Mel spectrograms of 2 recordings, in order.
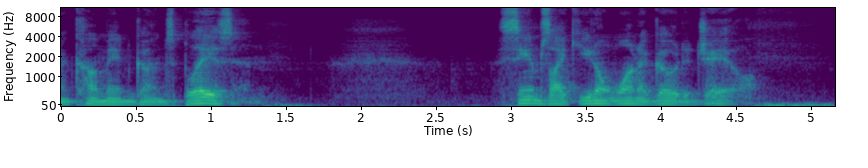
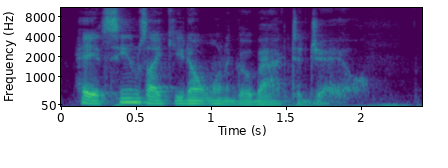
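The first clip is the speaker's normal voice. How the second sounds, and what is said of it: Low, smooth, soothing radio DJ voice. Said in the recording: “he takes a different tone of voice, kind of, you know, less authoritative ... that low FM DJ voice ... more soothing to listen to ... smooth talk, smooth jazz radio”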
